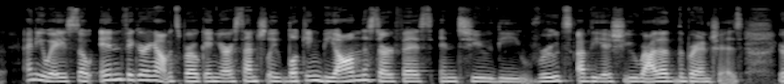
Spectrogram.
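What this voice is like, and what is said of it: Nasal, congested voice. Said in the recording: “Sorry if I sound a bit nasally, by the way, I am a little sick”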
